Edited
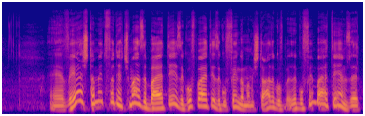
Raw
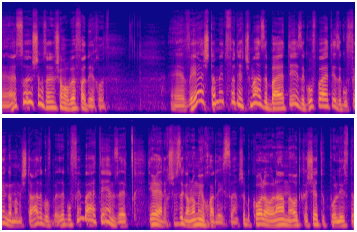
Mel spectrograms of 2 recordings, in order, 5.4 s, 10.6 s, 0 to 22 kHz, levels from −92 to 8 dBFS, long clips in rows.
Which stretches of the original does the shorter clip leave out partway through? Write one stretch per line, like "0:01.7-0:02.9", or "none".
none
